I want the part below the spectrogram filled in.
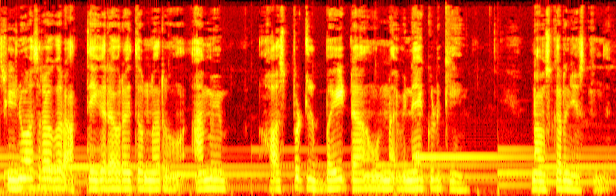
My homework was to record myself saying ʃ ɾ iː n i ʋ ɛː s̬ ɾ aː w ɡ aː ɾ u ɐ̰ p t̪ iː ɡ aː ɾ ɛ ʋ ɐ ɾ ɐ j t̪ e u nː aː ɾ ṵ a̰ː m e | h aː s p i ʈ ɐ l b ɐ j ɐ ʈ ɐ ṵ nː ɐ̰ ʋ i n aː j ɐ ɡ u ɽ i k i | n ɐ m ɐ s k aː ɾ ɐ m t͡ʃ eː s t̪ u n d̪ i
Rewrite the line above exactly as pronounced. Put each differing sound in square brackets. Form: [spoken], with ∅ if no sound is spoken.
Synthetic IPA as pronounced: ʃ ɾ iː n i ʋ [aː] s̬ ɾ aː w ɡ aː ɾ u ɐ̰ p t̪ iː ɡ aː ɾ ɛ ʋ ɐ ɾ ɐ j t̪ e u nː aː ɾ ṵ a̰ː m e | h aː s p i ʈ ɐ l b ɐ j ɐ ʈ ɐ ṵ nː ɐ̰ ʋ i n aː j ɐ [k] u ɽ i k i | n ɐ m ɐ s k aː ɾ ɐ m t͡ʃ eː s t̪ u n d̪ i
